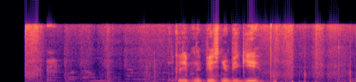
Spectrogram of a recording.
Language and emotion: Russian, neutral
